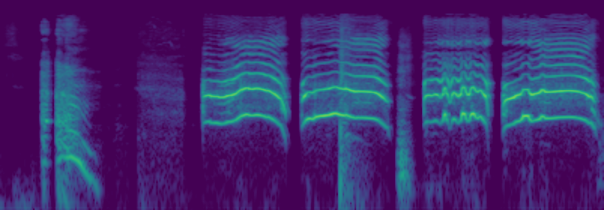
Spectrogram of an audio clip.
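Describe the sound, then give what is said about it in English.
A person imitates a sheep squatch's bleating: a quick falling squeal, then four long, wavering bleats in a row, each about a second, loud with short gaps between them. “Two bleats and then a little bit of the thing.”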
